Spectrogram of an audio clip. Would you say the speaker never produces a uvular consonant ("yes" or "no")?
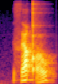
no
